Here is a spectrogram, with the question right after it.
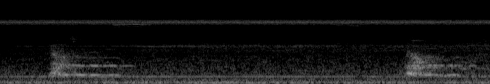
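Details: A Siberian Husky in Louisville, on August 3, 2021 at 6:24 pm, during nearly 30 minutes of nonstop nuisance barking and howling, gives two short, yelping barks about three and a half seconds apart.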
